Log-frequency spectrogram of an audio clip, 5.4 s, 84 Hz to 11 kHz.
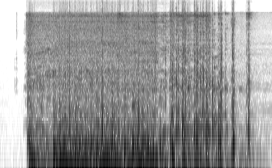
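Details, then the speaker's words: LS-swapped engine on MicroSquirt ECU, coolant about 49°F in garage; starter cranks steadily, engine coughs and stumbles then dies without running; starts only if primed to solid fuel pressure, owner suspects too little cranking fuel. "you see how it kind of like idle out bit kind of like farts a little bit but it doesn't really start so what I think I want to do is give it some more fuel"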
